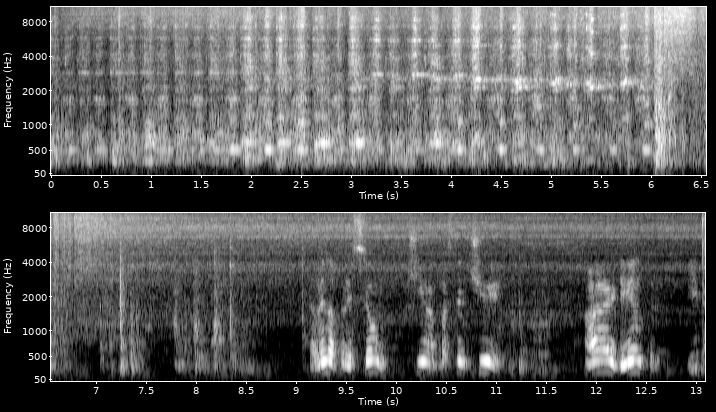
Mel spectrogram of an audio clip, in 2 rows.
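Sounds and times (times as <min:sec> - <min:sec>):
hacksaw rasping through pipe: 0:00.0 - 0:06.8
loud hiss of escaping pressure: 0:00.0 - 0:13.0.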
